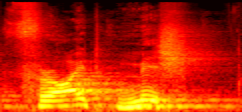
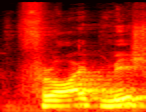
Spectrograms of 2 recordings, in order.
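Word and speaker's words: freut mich: you so we can say in german language freud mish freud mish we have a different ways to to say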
